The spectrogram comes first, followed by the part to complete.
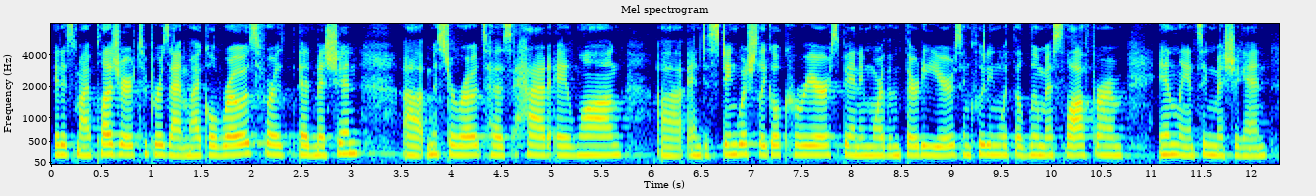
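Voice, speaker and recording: A woman's voice: medium pitch, flat delivery, moderate pace. A woman attorney making a formal presentation to a court. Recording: echoey hall.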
